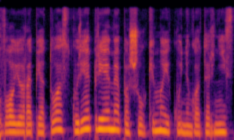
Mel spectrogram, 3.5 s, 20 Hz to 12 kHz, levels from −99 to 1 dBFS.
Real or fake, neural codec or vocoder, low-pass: fake; vocoder, 22.05 kHz, 80 mel bands, Vocos; 9.9 kHz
